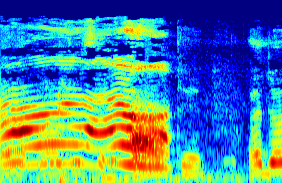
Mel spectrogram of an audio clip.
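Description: An eight-month-old baby's long, high-pitched whining vocalisation, wavering up and down in pitch, that stops about a second in.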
